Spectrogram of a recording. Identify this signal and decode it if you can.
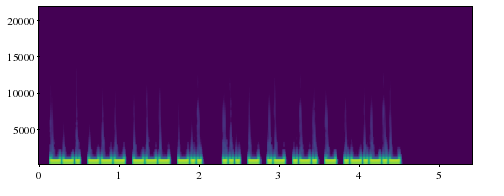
Morse code, heard as a keyed tone, about 30 wpm, 700 Hz. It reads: GOOD START.
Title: Sentences from Top 1000 Words - Review Part 1 - 30wpm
